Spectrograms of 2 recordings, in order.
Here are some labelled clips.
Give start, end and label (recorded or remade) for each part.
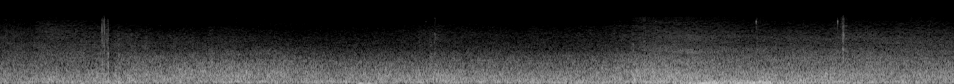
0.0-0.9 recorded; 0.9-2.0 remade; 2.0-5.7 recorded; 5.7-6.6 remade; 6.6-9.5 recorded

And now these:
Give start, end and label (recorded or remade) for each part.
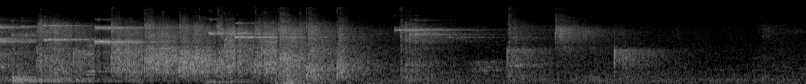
0.0-4.6 recorded; 4.6-5.7 remade; 5.7-8.1 recorded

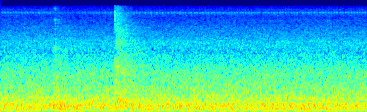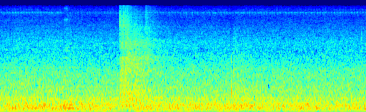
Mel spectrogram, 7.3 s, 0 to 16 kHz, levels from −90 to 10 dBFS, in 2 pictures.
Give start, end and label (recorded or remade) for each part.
0.0-4.9 recorded; 4.9-6.4 remade; 6.4-7.3 recorded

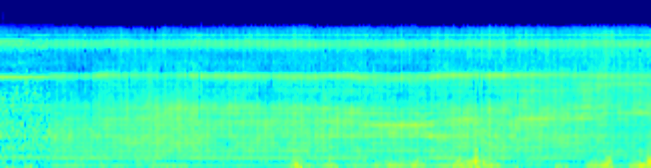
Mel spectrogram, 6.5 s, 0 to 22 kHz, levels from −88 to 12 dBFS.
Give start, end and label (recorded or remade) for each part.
0.0-0.5 recorded; 0.5-6.5 remade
